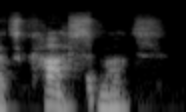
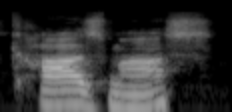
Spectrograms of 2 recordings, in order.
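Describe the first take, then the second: First: The middle consonant is a hissing S sound. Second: The middle consonant is a buzzing Z sound. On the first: The speaker calls it right. "it's just a straight S" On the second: The speaker calls it wrong. "is it pronounced as a Z like you just did?"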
